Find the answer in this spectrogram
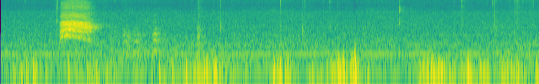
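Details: A crow in the morning gives one loud, harsh caw near the start, followed by quiet low rumbling background noise and faint ticks.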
